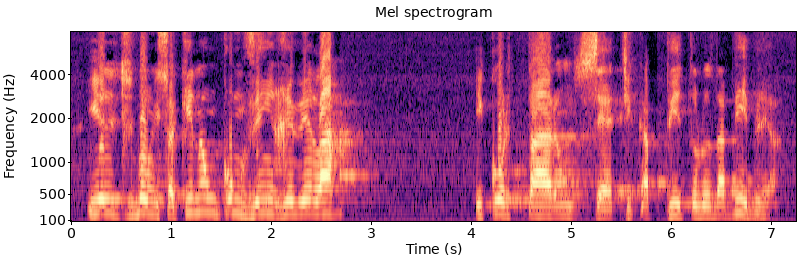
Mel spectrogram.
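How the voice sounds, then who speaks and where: A man speaks in a high voice with ordinary pitch variation. Noticeable background noise runs behind him. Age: 80s+. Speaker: spiritist lecturer. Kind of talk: lecture. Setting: spiritist center with audience.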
